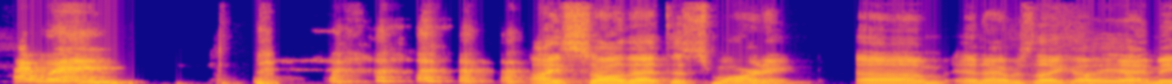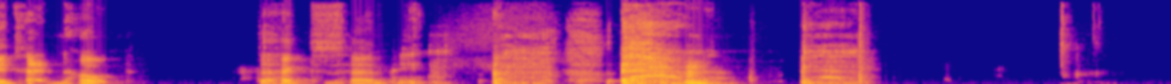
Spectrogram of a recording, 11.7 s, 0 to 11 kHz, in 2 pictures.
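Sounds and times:
speech: 0:00.2 - 0:01.9, 0:02.7 - 0:06.5, 0:07.2 - 0:08.6, 0:09.3 - 0:09.6
laughter: 0:01.3 - 0:03.3
raspy harsh coughing fit: 0:08.3 - 0:10.2.

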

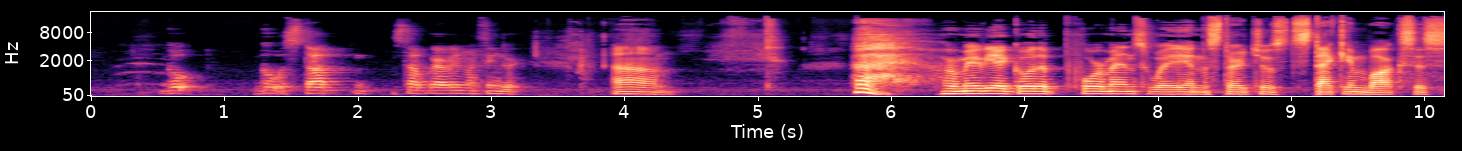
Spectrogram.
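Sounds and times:
cat meowing: 0:00.0 - 0:00.8
speech: 0:01.4 - 0:04.5, 0:05.7 - 0:10.1.

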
